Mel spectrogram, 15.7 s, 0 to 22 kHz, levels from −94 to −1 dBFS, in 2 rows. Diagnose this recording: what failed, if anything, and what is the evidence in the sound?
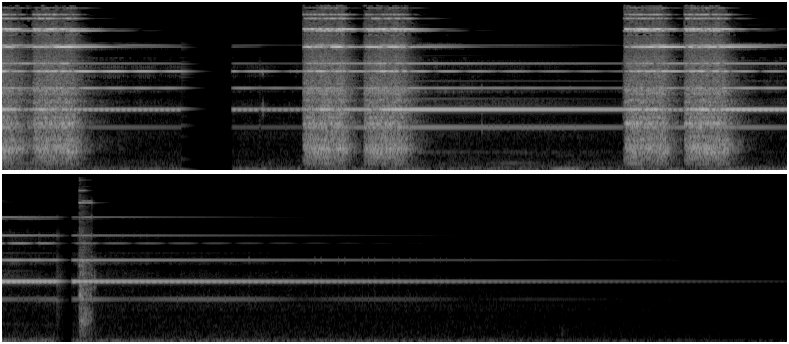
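Call audio freeze, network stage. At 1.79 to 2.31 s the sound stops moving forward. The last moment is stretched into a fading buzz for about half a second, and it falls silent for the final 0.23 s. At 8.40 to 8.56 s a shorter 0.14 s fill fades without reaching silence. Each time the audio picks up where it left off, so nothing is lost. The likely cause is delayed packets draining the jitter buffer.

Skip ahead, network and jitter buffer stage. At 2.57 to 2.61 s the audio jumps forward with only a brief seam. Roughly 0.2 s of sound is gone. At 8.74 to 8.77 s a second jump drops roughly 0.3 s. Both sides of each jump are joined almost directly. The receiver threw away a stretch of audio while later packets were already waiting. That removed delay which the freezes had added.

Jitter buffer slow-down, buffer stage. 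From 2.83 to 5.74 s the sound plays at about 93% speed, adding 0.2 s. From 9.06 to 12.68 s it runs at about 92%, adding 0.3 s. The pitch stays put, but events are drawn out and the audio drags. The receiver repeated single pitch periods and slices of quiet, over and over. It did this to rebuild its reserve.

Jitter buffer speed-up, buffer stage. From 8.01 to 8.37 s the sound hurries at about 124% speed. The pitch is unchanged. Roughly 0.1 s of material disappears in small pieces. The buffer held more audio than its target, so it cut out short runs of one or a few pitch periods. Straight after that, the 8.40 s freeze hits. This shows the delay swinging back and forth in this stretch.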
